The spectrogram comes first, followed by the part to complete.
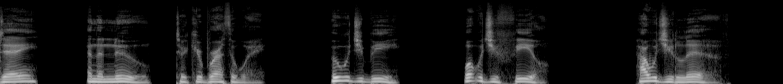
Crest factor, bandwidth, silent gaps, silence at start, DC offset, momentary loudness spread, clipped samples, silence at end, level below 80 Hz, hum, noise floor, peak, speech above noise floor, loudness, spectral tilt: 18 dB; 16.5 kHz; 0.38-0.86 s, 1.51-1.76 s, 2.65-3.31 s, 4.00-4.64 s, 5.49-6.36 s; 0 s; under 0.1%; 13 LU; under 0.1%; 0.6 s; -46 dBFS; none; under -90 dBFS; -6 dBFS; over 69 dB; -23 LUFS; -6.5 dB/octave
